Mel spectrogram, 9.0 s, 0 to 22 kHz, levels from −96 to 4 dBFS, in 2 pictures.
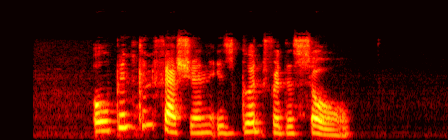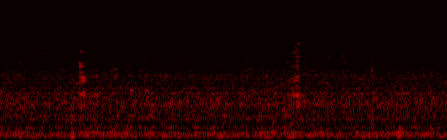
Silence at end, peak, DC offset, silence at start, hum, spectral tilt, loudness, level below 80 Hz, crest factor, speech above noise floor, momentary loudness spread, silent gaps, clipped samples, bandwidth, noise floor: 5.45 s; -4 dBFS; under 0.1%; 0.95 s; none; -3 dB/octave; -24 LUFS; -82 dBFS; 26 dB; 53 dB; 11 LU; none; under 0.1%; 8.2 kHz; -77 dBFS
